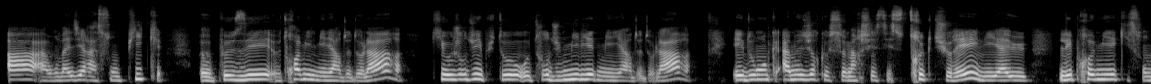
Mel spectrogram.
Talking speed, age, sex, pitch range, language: 205 wpm, 20-39, female, 185-235 Hz, French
